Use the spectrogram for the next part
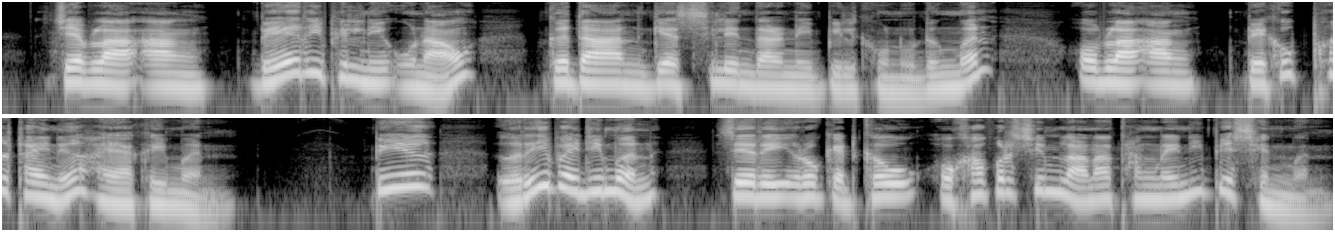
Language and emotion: Bodo, surprised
